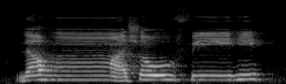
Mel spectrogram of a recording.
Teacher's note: میم ساکن کے بعد میم مشدد آ رہی ہے، ادغام مال غنہ کا قاعدہ ہے، غنہ کیا جائے گا۔ · واو ساکن سے پہلے زبر ہے تو واولین بنے گی، اسے کھینچا نہیں جائے گا۔ یا ساکن سے پہلے زیر ہے، یا مدہ بن رہی ہے، اسے ایک الف کی مقدار کھینچ کر پڑھا جائے گا۔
